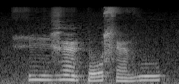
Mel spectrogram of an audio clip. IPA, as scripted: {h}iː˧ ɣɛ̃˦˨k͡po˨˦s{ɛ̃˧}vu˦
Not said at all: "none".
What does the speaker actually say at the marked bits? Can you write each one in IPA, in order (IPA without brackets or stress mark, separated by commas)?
h, ɛ̃˨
